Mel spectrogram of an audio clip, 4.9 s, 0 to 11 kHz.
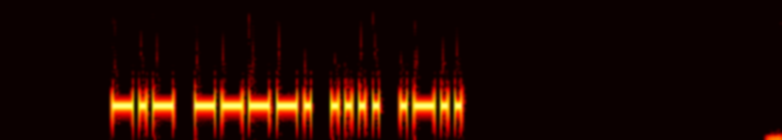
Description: Morse code, heard as a keyed tone, about 27 wpm, 700 Hz. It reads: K9HL
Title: USA Call Signs - 4 Characters - 28wpm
